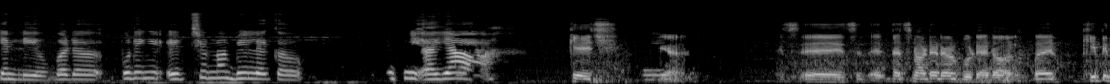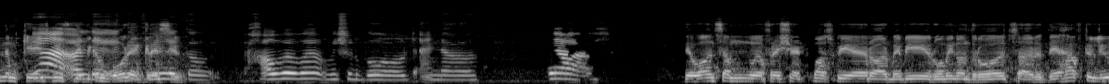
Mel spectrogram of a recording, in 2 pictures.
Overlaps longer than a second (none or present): present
